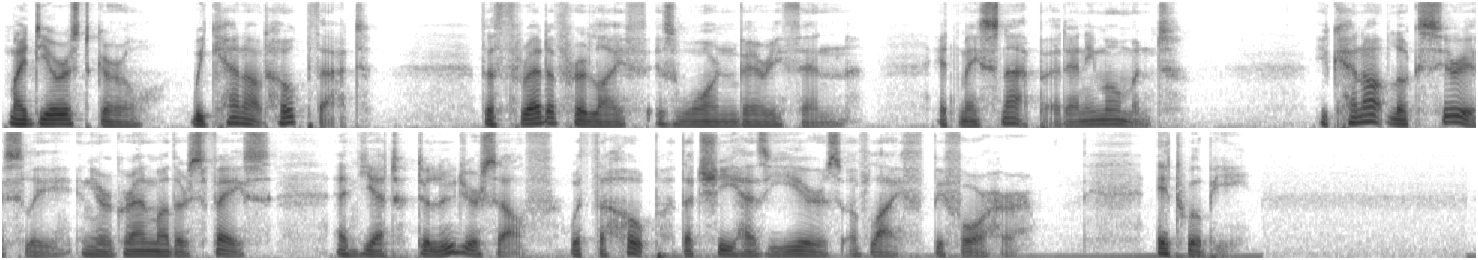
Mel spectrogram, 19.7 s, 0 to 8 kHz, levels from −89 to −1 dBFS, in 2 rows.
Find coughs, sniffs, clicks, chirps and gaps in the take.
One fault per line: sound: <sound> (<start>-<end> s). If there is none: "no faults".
no faults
